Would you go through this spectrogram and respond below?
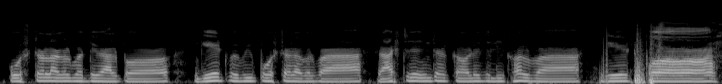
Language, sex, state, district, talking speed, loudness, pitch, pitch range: Bhojpuri, male, Uttar Pradesh, Gorakhpur, 150 wpm, -26 LUFS, 140 Hz, 135-150 Hz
